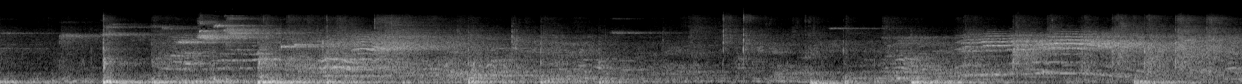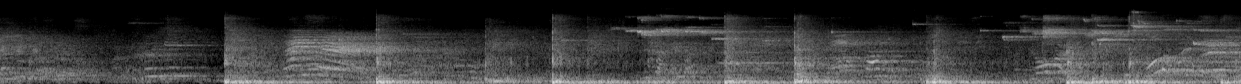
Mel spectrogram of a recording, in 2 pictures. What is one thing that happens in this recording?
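Hands strike a volleyball with sharp slaps in a large echoing gym.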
